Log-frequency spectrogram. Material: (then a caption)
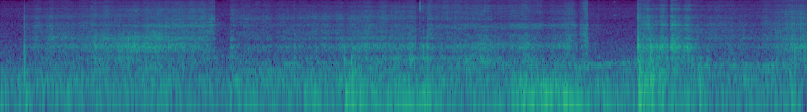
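Paper. A black pencil tip scratches and traces along a single thin sheet of white lined notebook paper with a drawn heart on it, held up by hand. A continuous soft, grainy scraping with rustly bright texture continues throughout, with a slightly sharper scratch near the end.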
